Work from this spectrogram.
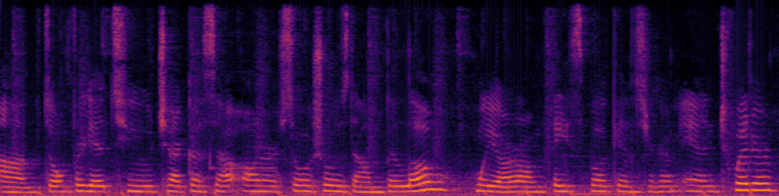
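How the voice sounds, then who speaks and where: The speech moves at a moderate pace with flat, monotone intonation. Room echo is audible, and background noise is noticeable. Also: woman. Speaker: nonprofit founder and video host. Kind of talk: informational talk to camera. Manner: frequent filler ums.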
